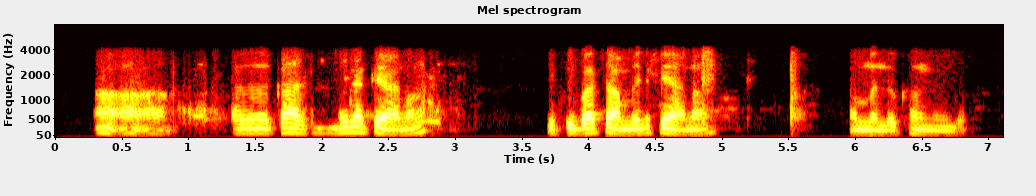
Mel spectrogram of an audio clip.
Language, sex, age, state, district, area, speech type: Manipuri, male, 45-60, Manipur, Imphal East, rural, conversation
